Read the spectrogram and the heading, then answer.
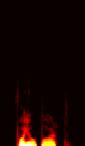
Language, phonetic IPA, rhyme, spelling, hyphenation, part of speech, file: Hungarian, [ˈfojoːpɒrt], -ɒrt, folyópart, fo‧lyó‧part, noun, Hu-folyópart.ogg
- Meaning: riverbank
